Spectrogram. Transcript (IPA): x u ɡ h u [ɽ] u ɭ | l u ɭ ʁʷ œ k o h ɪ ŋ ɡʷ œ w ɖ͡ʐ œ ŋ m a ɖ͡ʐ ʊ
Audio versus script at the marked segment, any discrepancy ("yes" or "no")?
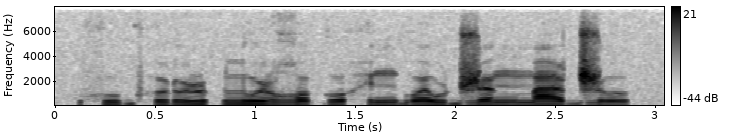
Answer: no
